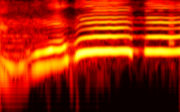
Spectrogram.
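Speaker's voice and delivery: long falsetto wail, acted; child's wailing call. Boy running alone to his mother, acted high wail. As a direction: wail for mum while running to her.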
